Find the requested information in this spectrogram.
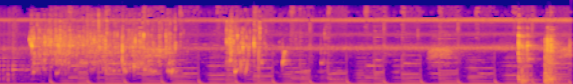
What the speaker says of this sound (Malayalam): ഈ തേങ്ങാപ്പാലിലേക്ക് ഒഴിക്കാം.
